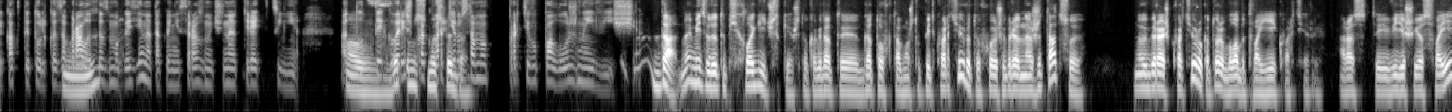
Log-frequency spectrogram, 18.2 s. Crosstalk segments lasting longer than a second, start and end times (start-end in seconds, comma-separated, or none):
4.3-5.8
